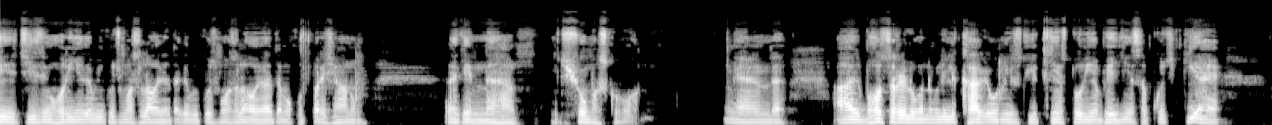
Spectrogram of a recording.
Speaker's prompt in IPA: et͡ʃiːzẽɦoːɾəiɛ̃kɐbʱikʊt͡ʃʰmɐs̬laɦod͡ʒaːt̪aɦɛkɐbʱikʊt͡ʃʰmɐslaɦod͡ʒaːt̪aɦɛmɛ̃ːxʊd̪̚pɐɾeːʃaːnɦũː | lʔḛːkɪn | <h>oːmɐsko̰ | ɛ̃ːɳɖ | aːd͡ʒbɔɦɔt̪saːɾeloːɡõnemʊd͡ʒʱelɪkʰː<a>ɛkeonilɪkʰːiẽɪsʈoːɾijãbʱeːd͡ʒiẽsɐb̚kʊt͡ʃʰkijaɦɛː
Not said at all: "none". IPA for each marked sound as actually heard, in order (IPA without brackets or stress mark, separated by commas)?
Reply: ʃ, a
